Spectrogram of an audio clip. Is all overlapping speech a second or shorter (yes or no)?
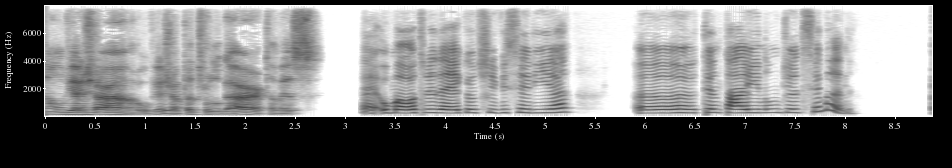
yes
